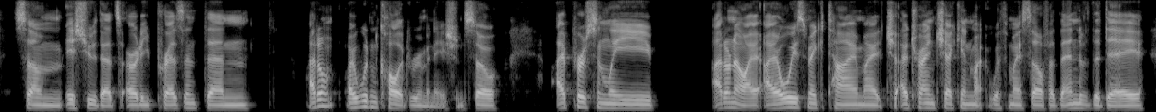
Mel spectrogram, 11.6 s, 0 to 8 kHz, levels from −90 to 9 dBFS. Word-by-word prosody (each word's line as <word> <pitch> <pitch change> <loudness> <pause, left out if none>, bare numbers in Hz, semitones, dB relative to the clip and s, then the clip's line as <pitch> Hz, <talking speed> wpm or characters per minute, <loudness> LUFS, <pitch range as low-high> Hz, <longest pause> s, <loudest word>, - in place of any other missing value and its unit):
some 95 -2 0
issue 115 -1 +3
that's 90 - +1
already 100 0 0
present, 115 +4 -2
then 100 0 -1 0.6
I - - +1
don't 170 +2 +1
I 125 - +2
wouldn't 140 -1 -3
call 115 - +3
it - - -6
rumination. 85 -6 -4
So, 95 -3 +2 0.6
I - - +4
personally 110 -6 +2 0.5
I - - +2
don't 130 0 +2
know. 100 - +4
I 95 +1 +3
I 105 - +3
always 130 0 +3
make 120 -3 -1
time. 105 0 0
I 100 -1 -1
tr - - +1
I - - +2
try 120 -1 +1
and 120 - -3
check - - +2
in 110 -3 -3
with 110 -2 -9
myself 100 -1 -1
at 95 - -5
the - - -1
end 115 +1 -1
of 105 - -9
the - - -3
day. 95 0 +2
105 Hz, 200 wpm, -22 LUFS, 100-115 Hz, 0.6 s, I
